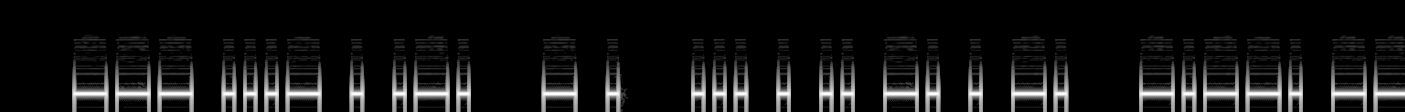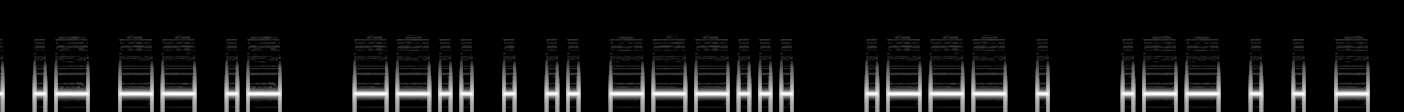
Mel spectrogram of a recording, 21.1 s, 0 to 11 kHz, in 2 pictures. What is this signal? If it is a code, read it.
Morse code, heard as a keyed tone, about 15 wpm, 550 Hz. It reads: OVER TE SEINEN <KN>MAMA ZEI: JE WEET
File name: Files Web tls / Morse on9fv / morse15kps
